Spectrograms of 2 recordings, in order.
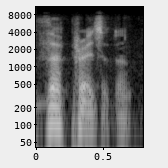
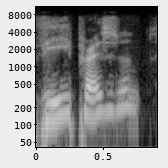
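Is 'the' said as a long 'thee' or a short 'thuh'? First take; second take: short thuh; long thee. First: 'The' is short and weak, like 'thuh'. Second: 'The' is long and forceful, like 'thee'. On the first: "It's a very short sound" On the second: "it's much longer and stronger"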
